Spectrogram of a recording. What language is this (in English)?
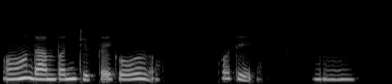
Nepali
